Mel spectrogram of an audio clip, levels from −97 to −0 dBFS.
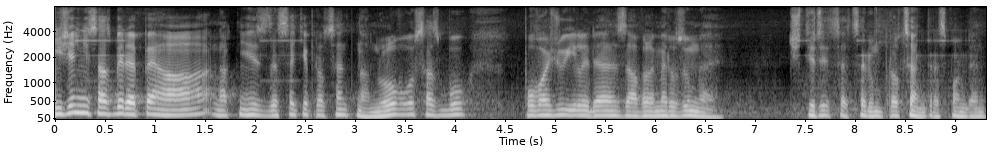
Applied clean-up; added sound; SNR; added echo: neural separator model SepFormer DNS4.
